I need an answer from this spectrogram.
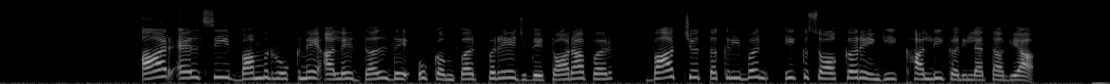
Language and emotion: Dogri, neutral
